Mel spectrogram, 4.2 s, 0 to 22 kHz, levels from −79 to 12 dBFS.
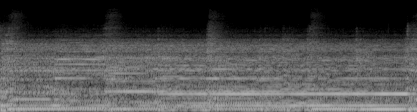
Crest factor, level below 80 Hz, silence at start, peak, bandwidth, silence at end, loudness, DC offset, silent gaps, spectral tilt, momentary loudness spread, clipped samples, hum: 12 dB; -36 dBFS; 0 s; -6 dBFS; 9.2 kHz; 0 s; -18 LUFS; under 0.1%; none; -6.5 dB/octave; 2 LU; under 0.1%; none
